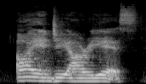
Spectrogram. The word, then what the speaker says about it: Ingres: And he quoted those incredibly beautiful letters about, what was that one, Engre, I pronounced that wrongly, the artist, Ingres, spoke about something about this pestiferous world, and Lawrence repeats those words.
